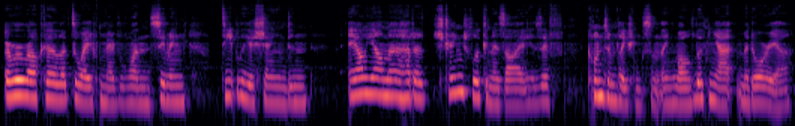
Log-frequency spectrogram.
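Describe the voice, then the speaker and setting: A woman's voice: mid-range voice, normal speed. A woman reading fan fiction aloud as a scripted story narration.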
